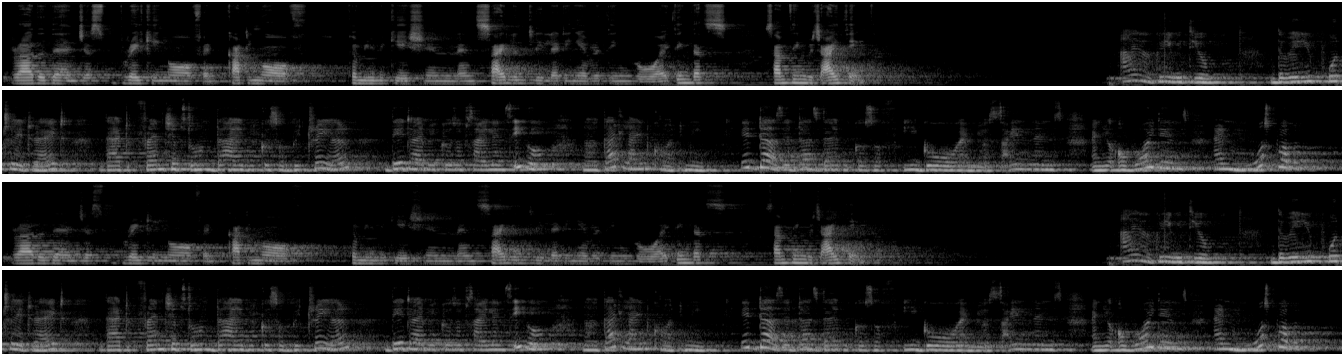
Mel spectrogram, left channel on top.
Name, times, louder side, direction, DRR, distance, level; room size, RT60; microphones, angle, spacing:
voice 1, 0.0-3.0 3.5-7.2 7.6-8.8, left 3 dB, 85° left, 1.1 m, -34 dB
voice 2, 11.0-26.4, equal, 5° left, 1.9 m, -31 dB
28.5 x 26.5 x 7.3 m
head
